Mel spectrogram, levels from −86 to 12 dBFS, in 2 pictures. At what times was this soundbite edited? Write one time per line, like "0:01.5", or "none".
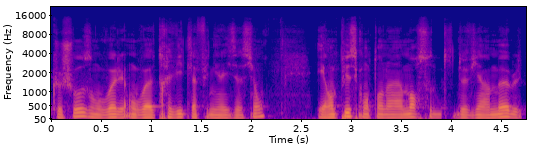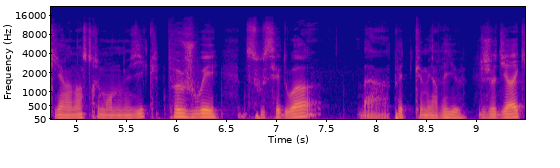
0:03.9
0:04.8
0:05.9
0:08.1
